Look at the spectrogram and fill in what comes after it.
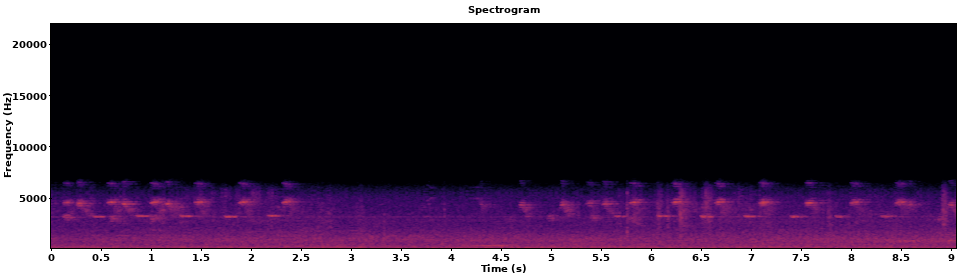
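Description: Small birds chirping over and over, several short high chirps a second with a brief pause near the middle, over a steady low background noise.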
